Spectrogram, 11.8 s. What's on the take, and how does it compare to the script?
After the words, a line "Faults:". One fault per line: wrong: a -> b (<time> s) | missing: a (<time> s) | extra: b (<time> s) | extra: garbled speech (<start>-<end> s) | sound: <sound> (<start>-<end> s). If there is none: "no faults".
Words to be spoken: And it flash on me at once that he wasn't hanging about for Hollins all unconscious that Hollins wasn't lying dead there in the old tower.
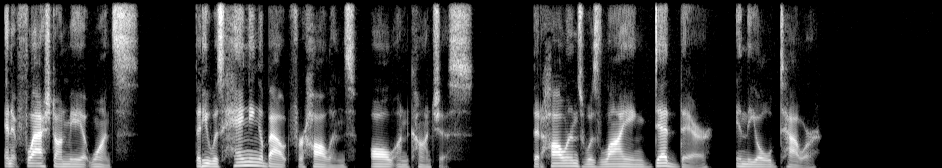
And it flashed on me at once that he was hanging about for Hollins all unconscious that Hollins was lying dead there in the old tower.
Faults:
wrong: flash -> flashed (0.2 s)
wrong: wasn't -> was (2.6 s)
wrong: wasn't -> was (7.3 s)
